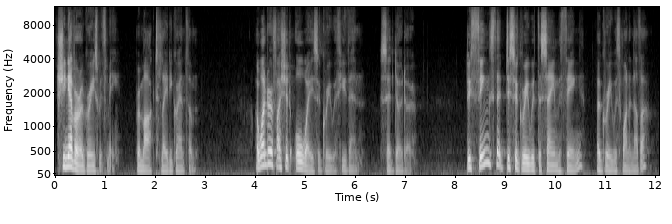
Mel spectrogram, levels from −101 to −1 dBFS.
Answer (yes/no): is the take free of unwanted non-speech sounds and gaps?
yes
